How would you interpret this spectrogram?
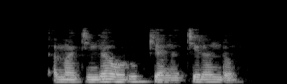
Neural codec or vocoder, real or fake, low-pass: none; real; 5.4 kHz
